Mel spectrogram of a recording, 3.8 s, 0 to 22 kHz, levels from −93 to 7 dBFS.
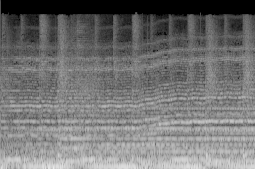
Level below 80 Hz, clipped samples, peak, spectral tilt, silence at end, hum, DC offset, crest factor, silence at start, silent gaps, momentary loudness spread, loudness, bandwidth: -16 dBFS; under 0.1%; 0 dBFS; -5.5 dB/octave; 0 s; none; under 0.1%; 12 dB; 0 s; none; 2 LU; -15 LUFS; 16.5 kHz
